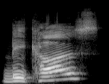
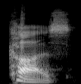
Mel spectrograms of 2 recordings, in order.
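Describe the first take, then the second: First: The word is said with both syllables. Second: The first syllable is dropped.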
